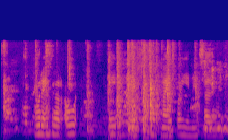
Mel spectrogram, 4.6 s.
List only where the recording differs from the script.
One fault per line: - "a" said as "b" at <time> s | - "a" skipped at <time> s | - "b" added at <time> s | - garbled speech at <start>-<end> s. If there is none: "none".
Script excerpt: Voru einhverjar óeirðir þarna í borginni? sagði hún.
none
